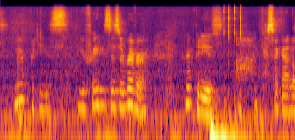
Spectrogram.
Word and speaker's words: Euripides: Euripides.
